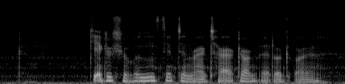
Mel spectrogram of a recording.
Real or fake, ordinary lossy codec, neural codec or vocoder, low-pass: fake; none; autoencoder, 22.05 kHz, a latent of 192 numbers a frame, VITS, trained on many speakers; 9.9 kHz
